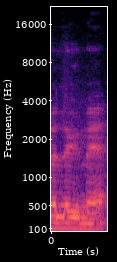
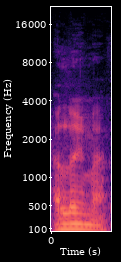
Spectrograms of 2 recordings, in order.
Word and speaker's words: Allumer: Like, we've spoken quite a lot before about how Aluma came about and kind of the birth of Aluma and Am I pronouncing it right? Definitely. Okay. Aluma.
